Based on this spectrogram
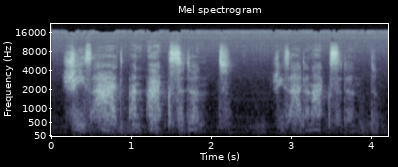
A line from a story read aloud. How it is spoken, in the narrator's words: Ferguson whispered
